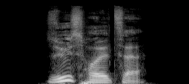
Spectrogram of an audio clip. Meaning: dative of Süßholz
- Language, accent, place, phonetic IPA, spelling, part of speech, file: German, Germany, Berlin, [ˈzyːsˌhɔlt͡sə], Süßholze, noun, De-Süßholze.ogg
